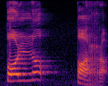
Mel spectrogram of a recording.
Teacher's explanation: For English speakers, L is similar to the English L, and the problem is usually the R, because English R comes from here, it's like road, and Italian R comes from here. It's almost like R and L are similar, so Italian R is frontal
